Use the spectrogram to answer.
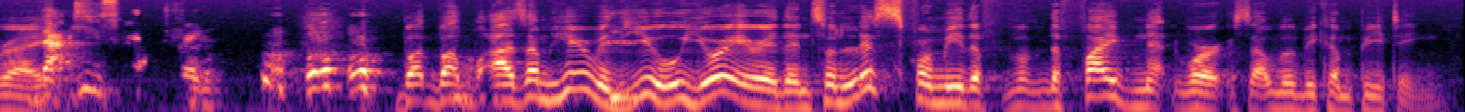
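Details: Adult speaker; typical voice.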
